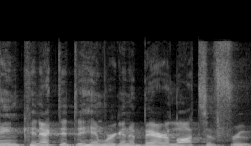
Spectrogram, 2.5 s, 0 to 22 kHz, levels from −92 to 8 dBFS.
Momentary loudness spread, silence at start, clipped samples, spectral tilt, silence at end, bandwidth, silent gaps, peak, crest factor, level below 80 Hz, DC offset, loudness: 10 LU; 0 s; under 0.1%; -4.5 dB/octave; 0 s; 16 kHz; none; -8 dBFS; 16 dB; -72 dBFS; under 0.1%; -24 LUFS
